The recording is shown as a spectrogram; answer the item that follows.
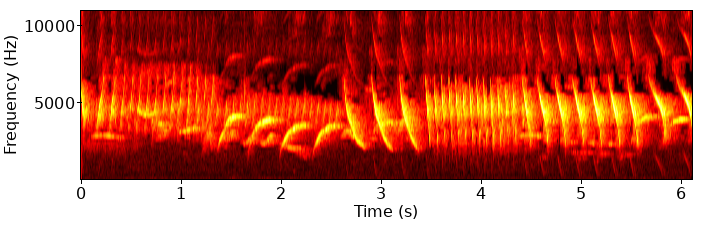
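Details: Canary singing a fast, varied song: high buzzy trills give way to a series of swooping downslurred whistles, then rapid repeated notes pulsing several times a second to the end.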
